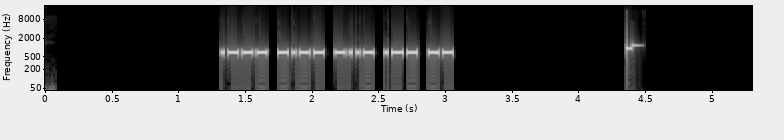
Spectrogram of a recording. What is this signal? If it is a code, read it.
Morse code, heard as a keyed tone, about 44 wpm, 690 Hz. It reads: JYXWM
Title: Code Groups - 5 Letters - 45wpm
